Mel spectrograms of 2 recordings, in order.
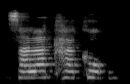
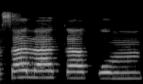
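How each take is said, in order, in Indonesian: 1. Bunyi k membawa embusan napas yang kuat. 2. Bunyi k tegas dengan sedikit embusan napas. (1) "Ada yang membacanya uh" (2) "Cukup membacanya dengan"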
